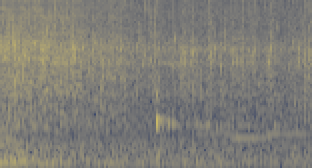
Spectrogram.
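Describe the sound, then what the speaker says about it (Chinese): Indian threadfin fish pieces, frozen and thawed, pan-frying in oil: a steady broadband sizzle with a soft bubbling hiss that continues unbroken and close, with no voices. "锅里倒油，鱼肉给它下锅"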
